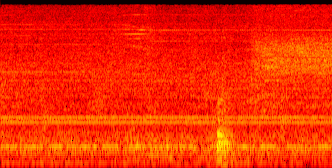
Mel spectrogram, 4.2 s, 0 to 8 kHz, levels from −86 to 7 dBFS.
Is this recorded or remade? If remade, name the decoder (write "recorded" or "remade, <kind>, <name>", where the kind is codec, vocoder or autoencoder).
recorded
